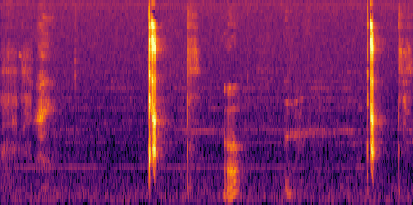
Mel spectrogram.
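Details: Baby with hiccups being roused from sleep: soft, quick hiccup jerks, three or four in five seconds, with faint room noise; infant hiccups.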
